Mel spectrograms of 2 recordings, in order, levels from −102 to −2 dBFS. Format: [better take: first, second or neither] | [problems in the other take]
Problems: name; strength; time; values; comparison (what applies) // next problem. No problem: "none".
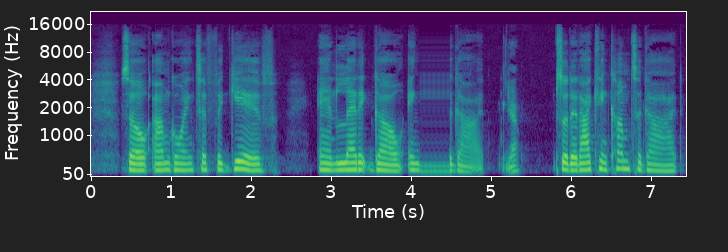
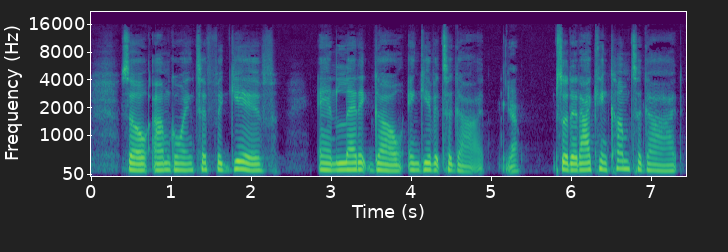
second | audio freezing; at 4 s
